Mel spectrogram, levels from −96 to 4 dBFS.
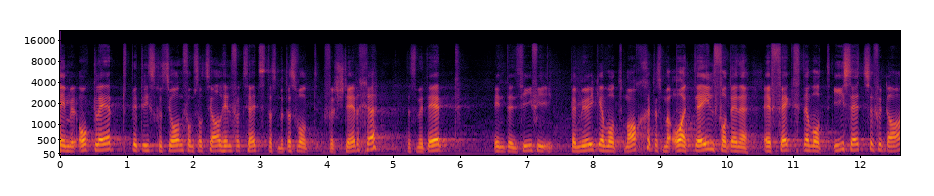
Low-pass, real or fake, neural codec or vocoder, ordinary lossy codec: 14.4 kHz; fake; autoencoder, 48 kHz, 128 numbers a frame, DAC-VAE, trained on Japanese speech; none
